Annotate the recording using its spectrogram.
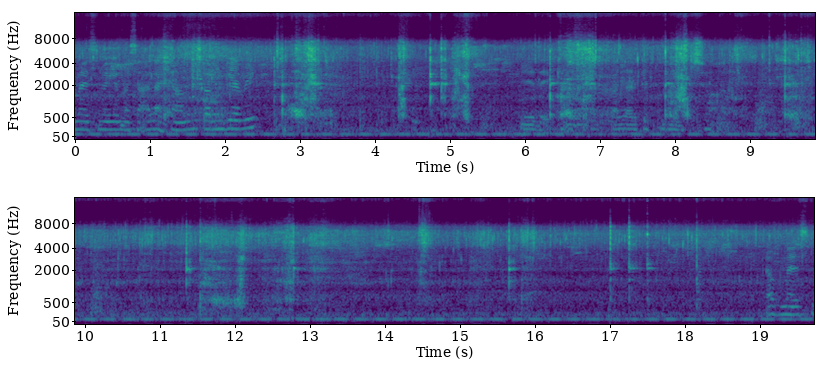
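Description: A metal spoon scrapes and clinks against a pot.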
